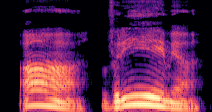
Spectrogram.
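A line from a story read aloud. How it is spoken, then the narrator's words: Drawling raven. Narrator (Russian): протянул ворон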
